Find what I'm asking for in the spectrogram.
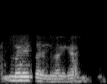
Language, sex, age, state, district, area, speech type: Odia, male, 30-45, Odisha, Malkangiri, urban, conversation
